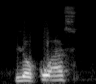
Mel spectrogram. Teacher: Locuaz es una palabra aguda porque Tiene mayor fuerza en la pronunciación de la última sílaba.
